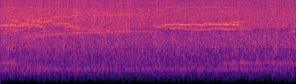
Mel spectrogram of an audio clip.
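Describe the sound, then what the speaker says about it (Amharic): A church congregation at an Easter service applauds and ululates in praise of God, a continuous, even wash of clapping with high trilling voices rising and falling above it. "ረዘም ያለ ጭብጨባና እልልታ ለእግዚአብሔር ብናደርግ ክብር ለኢየሱስ ክርስቶስ ይሁን።"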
